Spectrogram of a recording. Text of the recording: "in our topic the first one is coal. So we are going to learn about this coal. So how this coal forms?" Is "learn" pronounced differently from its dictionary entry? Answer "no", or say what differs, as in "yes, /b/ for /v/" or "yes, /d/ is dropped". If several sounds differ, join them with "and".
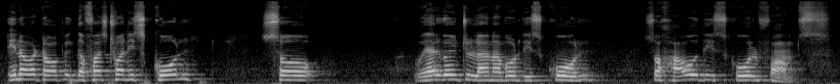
no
